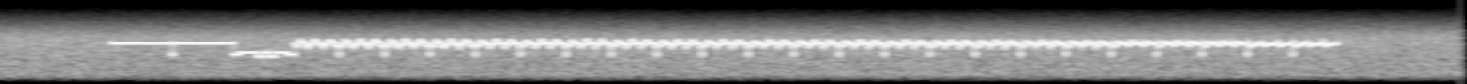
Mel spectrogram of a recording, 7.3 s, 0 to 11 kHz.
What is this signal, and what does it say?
SSTV (slow-scan television), Martin M2, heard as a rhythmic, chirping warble, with radio static.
